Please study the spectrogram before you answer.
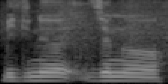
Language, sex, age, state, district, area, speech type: Bodo, male, 18-30, Assam, Udalguri, urban, spontaneous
